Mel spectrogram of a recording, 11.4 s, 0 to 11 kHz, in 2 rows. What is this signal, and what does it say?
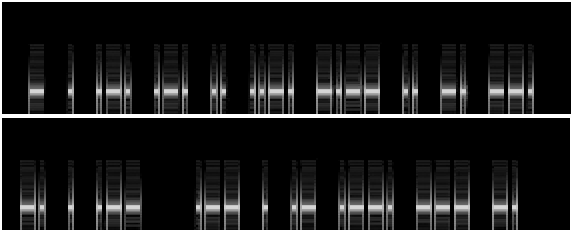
Morse code, heard as a keyed tone, about 25 wpm, spaced as for 20 wpm, 550 Hz. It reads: TERRIFYING NEW WEAPON
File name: podcast / News headlines-1x-25x20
